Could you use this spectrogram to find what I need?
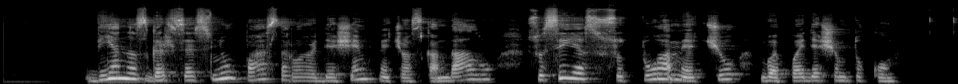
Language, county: Lithuanian, Utena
